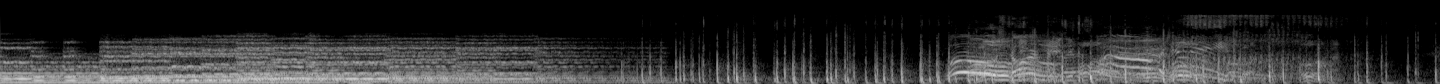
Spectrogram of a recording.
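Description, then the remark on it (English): Sustained music gives way to a steady, rapid clip-clop of horses' hooves as riders head out to a canyon, with a loud voice or shout rising over the galloping hoofbeats partway through. “Fellas, let's saddle up and go out to the canyon and do our own sleuthing.”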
